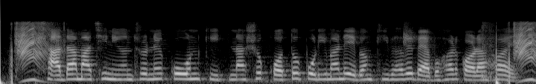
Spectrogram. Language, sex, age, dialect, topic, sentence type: Bengali, female, 25-30, Rajbangshi, agriculture, question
